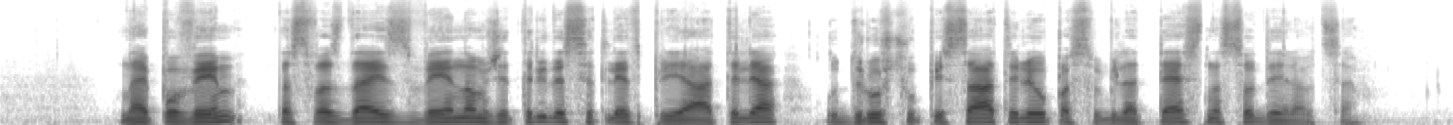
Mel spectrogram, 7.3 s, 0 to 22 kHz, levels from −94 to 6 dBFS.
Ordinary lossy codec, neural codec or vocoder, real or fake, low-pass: none; vocoder, 44.1 kHz, 128 mel bands, Pupu-Vocoder; fake; none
